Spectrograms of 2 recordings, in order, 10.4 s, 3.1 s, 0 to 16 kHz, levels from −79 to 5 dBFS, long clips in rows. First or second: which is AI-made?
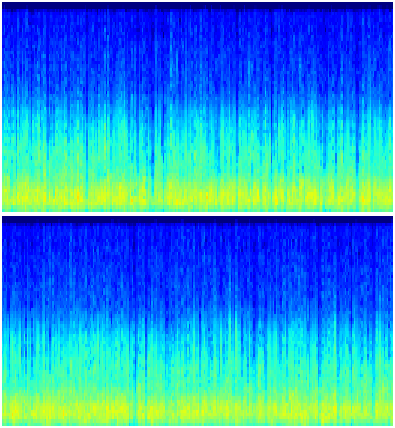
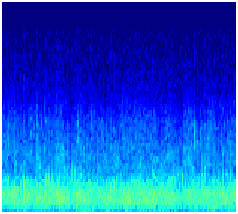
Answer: first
